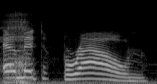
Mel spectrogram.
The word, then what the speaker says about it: Emmet Brown: That's Emmet Brown. Rhymes with clown, which I'm beginning to think you are.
